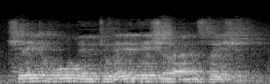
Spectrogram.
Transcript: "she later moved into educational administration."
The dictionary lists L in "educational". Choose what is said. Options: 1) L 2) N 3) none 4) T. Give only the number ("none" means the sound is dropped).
2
